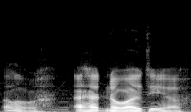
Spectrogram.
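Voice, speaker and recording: A smitten young cooking student in a comic dating sim , played by a man. The voice is on the low side, earnest and hesitant, with faint music behind it. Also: animated, unhurried, lo-fi sound. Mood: friendly. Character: smitten, sincere young culinary student protagonist.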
